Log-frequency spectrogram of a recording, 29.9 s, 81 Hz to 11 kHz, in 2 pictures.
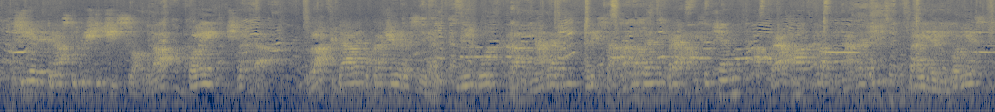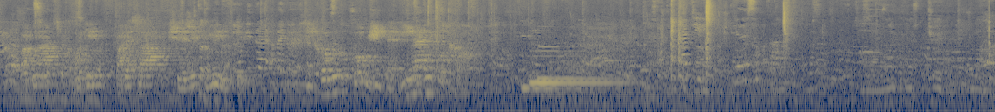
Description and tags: Recording on a czech railwaystation. Zoom HN4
